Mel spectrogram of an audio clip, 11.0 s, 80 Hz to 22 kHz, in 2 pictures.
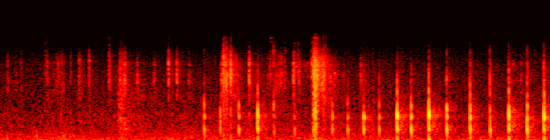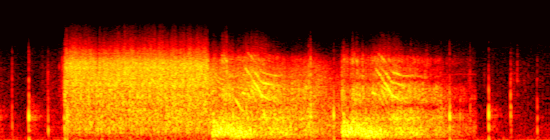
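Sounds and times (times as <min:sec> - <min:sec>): film gunfire and blasts: 0:06.2 - 0:10.3
bullets ricocheting whines: 0:06.4 - 0:10.3.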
